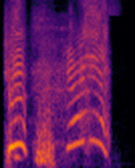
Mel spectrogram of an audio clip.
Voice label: Muffled Just Stop

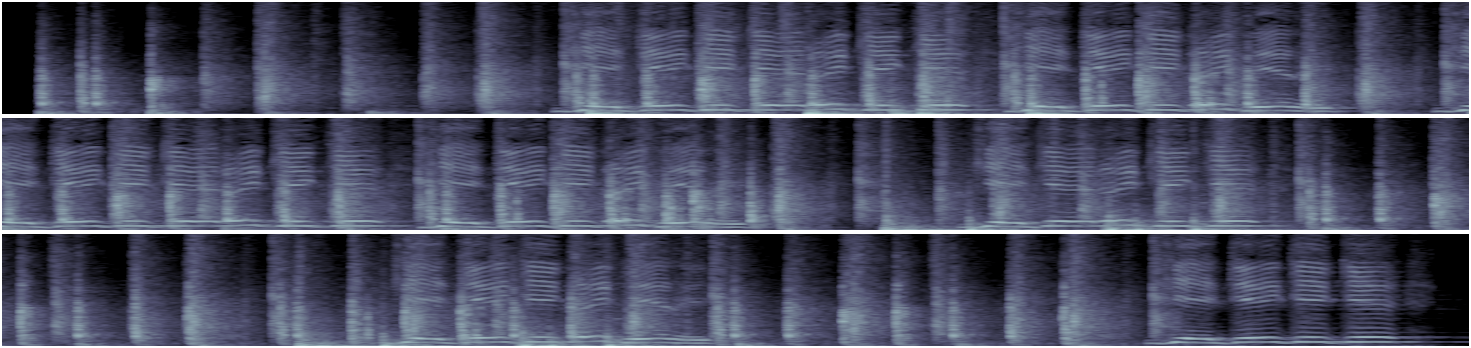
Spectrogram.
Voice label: Comercial

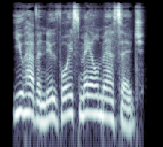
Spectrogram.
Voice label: Siri Voice Mail

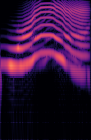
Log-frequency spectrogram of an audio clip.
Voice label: Robot Voice

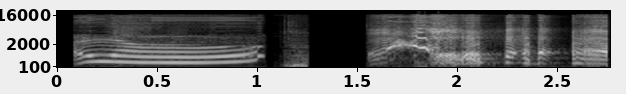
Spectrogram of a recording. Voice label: Baby Hello

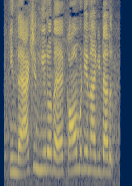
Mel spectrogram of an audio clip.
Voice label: Tamil Dialogue; Ben10

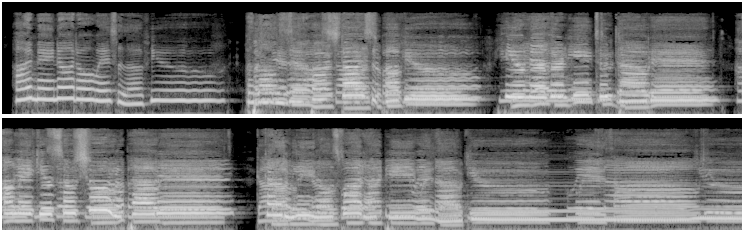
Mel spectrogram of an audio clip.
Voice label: Chipmunk

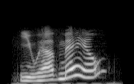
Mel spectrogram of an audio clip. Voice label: Mail Alert Female

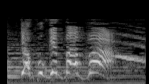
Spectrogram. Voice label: Funny; Tarak Mehta

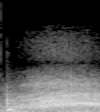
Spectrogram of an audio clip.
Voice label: Tamil Comedy

